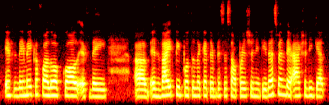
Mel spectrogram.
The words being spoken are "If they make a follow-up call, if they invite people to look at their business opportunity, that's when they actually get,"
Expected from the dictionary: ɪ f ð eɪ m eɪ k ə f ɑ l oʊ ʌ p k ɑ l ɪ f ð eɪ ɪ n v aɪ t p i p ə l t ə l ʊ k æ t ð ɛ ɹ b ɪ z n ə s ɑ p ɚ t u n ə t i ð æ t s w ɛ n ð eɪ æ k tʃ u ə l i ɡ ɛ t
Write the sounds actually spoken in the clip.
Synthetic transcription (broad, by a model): ɪ f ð eɪ m eɪ k ə f ɑ l oʊ ʌ p k ɑ l ɪ f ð eɪ ɪ n v aɪ t p i p ə l t ə l ʊ k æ t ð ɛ ɹ b ɪ s n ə s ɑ p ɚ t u n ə t i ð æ t s w ɛ n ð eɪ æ k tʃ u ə l i ɡ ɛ t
